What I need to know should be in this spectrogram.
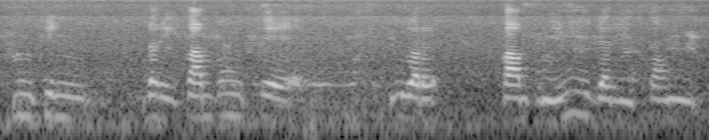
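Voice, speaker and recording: Woman, Alor accent, soft-spoken interviewee, noisy outdoor field recording. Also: fairly low pitch, fairly even intonation, slow. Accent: Alor, East Nusa Tenggara. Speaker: interviewed family member. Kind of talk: casual interview answers. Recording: outdoor field recording with clear background noise.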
